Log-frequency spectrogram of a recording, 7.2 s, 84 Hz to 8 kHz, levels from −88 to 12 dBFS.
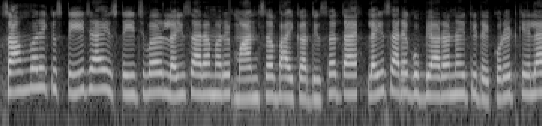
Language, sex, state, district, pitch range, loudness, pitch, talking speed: Marathi, female, Maharashtra, Chandrapur, 255-280 Hz, -19 LUFS, 270 Hz, 135 wpm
